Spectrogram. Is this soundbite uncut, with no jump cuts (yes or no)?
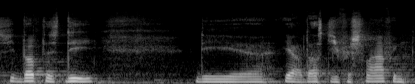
yes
